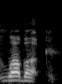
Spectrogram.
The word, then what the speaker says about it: Lubbock: you got any ideas you're giving it a dick at the end yeah it's Lubbock okay see there we go that's fine see so you just been saying it wrong hold on yeah you've got the ick in there which I think is a bad thing yeah huh the more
